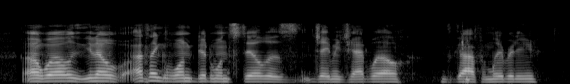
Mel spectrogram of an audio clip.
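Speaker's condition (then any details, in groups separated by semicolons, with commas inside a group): No condition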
